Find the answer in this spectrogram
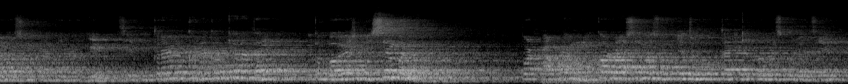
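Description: Speech only: a man lecturing, talking continuously.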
